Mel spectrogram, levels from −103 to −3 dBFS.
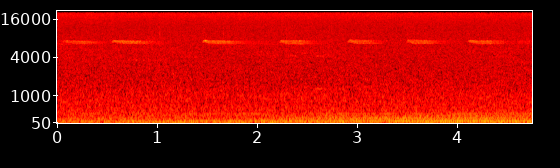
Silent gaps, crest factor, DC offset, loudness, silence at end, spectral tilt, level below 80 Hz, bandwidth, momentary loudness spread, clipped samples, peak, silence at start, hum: none; 14 dB; under 0.1%; -42 LUFS; 0 s; -3.5 dB/octave; -52 dBFS; over 20 kHz; 2 LU; under 0.1%; -30 dBFS; 0 s; none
